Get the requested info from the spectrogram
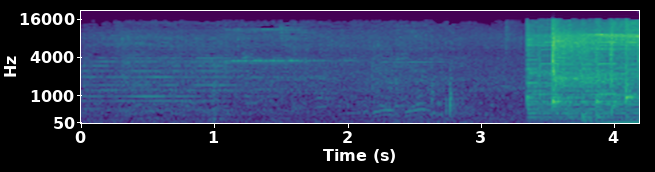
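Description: Faint murmur of crowd voices, then loud music with a heavy bass starts suddenly about three seconds in.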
